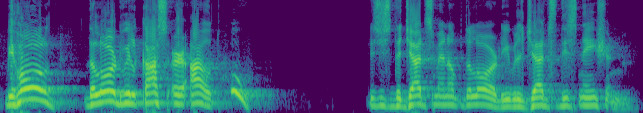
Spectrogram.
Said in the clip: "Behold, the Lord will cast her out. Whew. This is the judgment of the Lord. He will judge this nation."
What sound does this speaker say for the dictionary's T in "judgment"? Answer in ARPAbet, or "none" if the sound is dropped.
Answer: none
